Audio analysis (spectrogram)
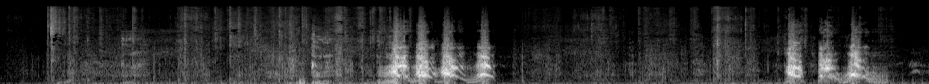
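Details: Cane Corso puppy giving a rapid run of four sharp, mid-pitched barks, a pause, then another quick burst of three barks, with faint background noise in between.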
